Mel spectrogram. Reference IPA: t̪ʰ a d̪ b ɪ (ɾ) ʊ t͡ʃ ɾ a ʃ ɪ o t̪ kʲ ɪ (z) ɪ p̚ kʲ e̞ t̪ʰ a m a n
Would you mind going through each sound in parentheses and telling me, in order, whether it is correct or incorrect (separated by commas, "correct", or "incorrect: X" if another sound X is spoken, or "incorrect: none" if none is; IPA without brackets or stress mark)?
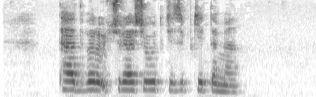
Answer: correct, correct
